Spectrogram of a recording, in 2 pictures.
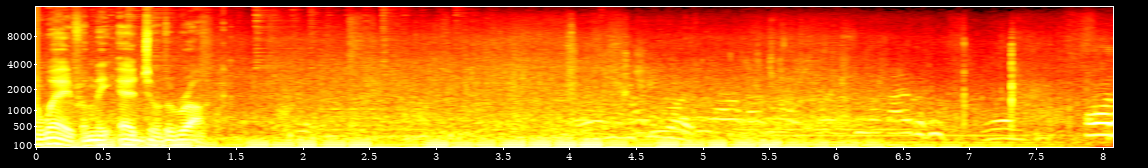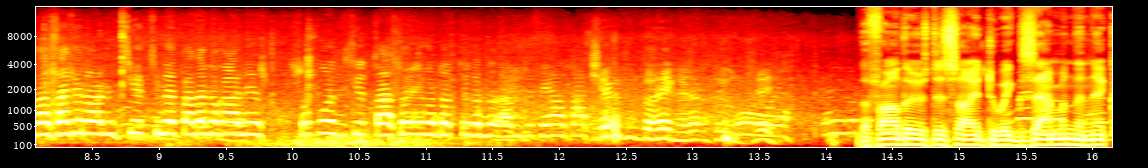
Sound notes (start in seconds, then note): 4.7 speaking foreign language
